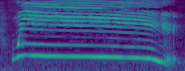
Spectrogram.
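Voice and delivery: high sliding whee; gleeful yell. Acted. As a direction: squeal down the pole. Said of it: "Callie yells as she glides down".

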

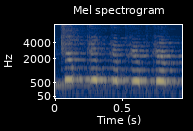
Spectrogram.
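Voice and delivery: high, quick birdie chirps; little bird chirping. Pretend. Teacher showing children a little birdie, high chirping. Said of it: "there's a little birdie".

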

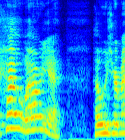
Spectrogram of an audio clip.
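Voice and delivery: high, loud leprechaun greeting; high-pitched comic leprechaun voice; leprechaun neighbour. Acted. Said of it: "my next door neighbor's a fucking leprechaun".

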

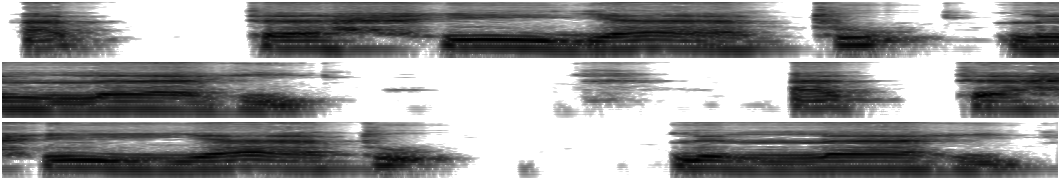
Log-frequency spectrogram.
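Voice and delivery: slow, syllable-by-syllable At-tahiyyatu lillahi; model recitation. Shown as a demonstration. Teacher reading the Tahiyyat aloud for learners, slow model recitation. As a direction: draw out each long vowel in At-tahiyyatu lillahi. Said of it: "Let's read it".

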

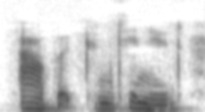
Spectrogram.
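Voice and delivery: plain reading voice

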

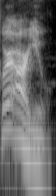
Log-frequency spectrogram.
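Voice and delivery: gasped. Acted. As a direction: ask it taken aback. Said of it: "Pid gasped".

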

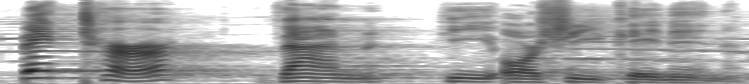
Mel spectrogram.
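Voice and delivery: ordinary talk, nothing marked

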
